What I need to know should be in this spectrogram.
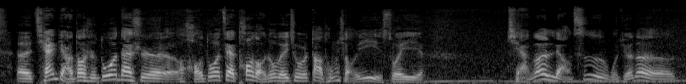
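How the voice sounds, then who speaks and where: A man talks with a fairly high pitch. His pitch swings very widely. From Dalian, northeast China. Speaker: scuba diver and dive instructor. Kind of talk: casual interview chat. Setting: outdoors on a beach. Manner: hesitant with many fillers.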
